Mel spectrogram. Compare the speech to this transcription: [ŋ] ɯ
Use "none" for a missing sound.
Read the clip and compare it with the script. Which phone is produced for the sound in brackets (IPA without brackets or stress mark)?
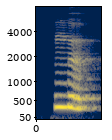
ŋ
